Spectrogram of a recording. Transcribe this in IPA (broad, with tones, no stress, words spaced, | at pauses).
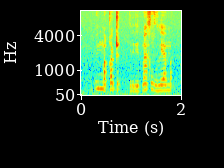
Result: ɓy˧mə˨qə˦ʈ | rʲə˨ ɓã˦xvo̤˧ lʲa˧m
